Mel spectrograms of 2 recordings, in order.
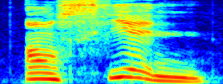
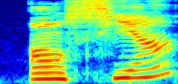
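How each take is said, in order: First: ANCIENNE with a sounded final n; feminine French ancienne. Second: ANCIEN with nasal ending, silent n; masculine French ancien. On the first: French teacher contrasting the feminine, ANCIENNE with audible n. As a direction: let the n close ANCIENNE clearly. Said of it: "Se escucha la N al final". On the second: French teacher contrasting the masculine, ANCIEN without a sounded n. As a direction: end ANCIEN on the nasal vowel, pitched as a first item. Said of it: "para el masculino". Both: Shown as a demonstration.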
